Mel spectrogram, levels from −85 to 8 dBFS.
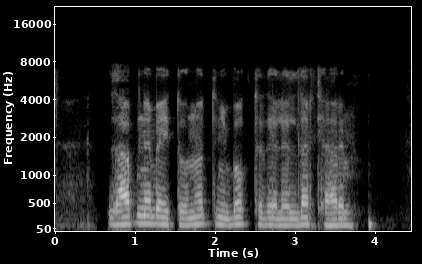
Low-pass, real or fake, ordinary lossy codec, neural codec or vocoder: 7.2 kHz; real; Opus, 16 kbps; none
